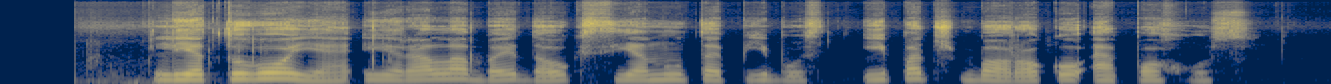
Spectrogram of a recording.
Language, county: Lithuanian, Marijampolė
